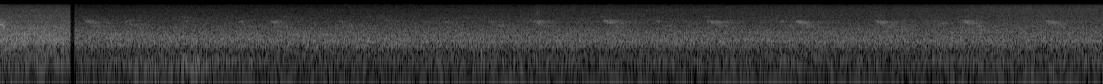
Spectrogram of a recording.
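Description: Faint outdoor ambience with a steady hiss, over which a small bird chirps repeatedly, about two short high chirps a second.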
